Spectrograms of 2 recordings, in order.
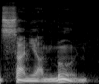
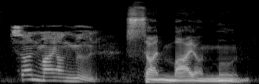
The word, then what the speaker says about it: Sun Myung Moon: but a ar-15 alright so I looked up how to pronounce it so there's this pronunciation although if you can hear that sounds like someone saying son young moon that's the way I always heard it growing up then there's this one son my own moon I might go its son young moon I'm not going to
